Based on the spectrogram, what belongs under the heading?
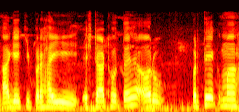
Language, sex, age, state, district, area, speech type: Hindi, male, 30-45, Bihar, Begusarai, rural, spontaneous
